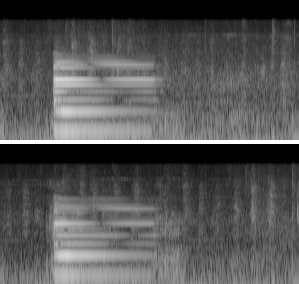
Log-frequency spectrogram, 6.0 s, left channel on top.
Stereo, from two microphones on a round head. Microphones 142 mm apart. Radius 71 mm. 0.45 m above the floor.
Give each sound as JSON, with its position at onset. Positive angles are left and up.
{"t": 1.1, "sound": "a piano", "side_deg": 55, "distance_m": 2.5}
